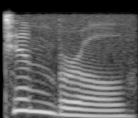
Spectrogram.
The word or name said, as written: timbrel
